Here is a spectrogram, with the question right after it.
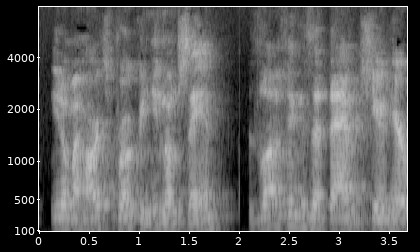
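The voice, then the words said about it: Boston accent. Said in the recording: “You definitely have that Boston accent still.”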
